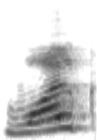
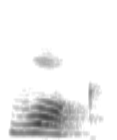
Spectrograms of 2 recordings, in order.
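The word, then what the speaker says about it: walk: डब्ल्यू ए एल के वॉक। वॉल्क नहीं कहलाएगा वॉक।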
